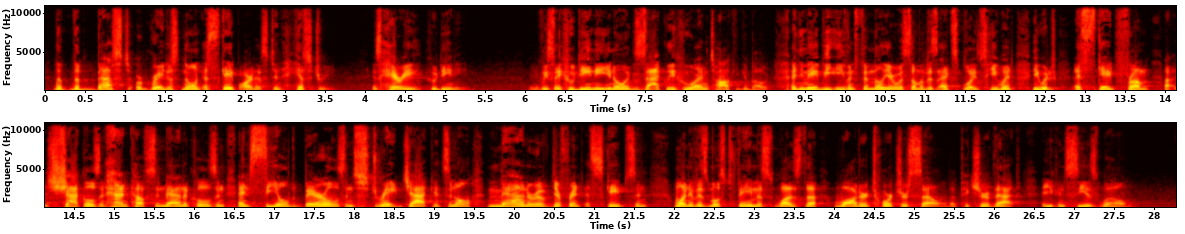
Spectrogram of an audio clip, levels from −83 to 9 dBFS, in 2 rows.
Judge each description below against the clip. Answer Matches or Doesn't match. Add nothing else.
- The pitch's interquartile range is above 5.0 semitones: Matches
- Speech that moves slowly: Doesn't match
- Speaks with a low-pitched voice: Doesn't match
